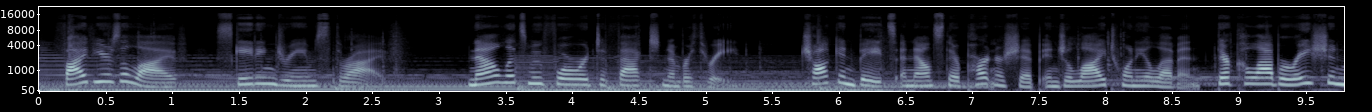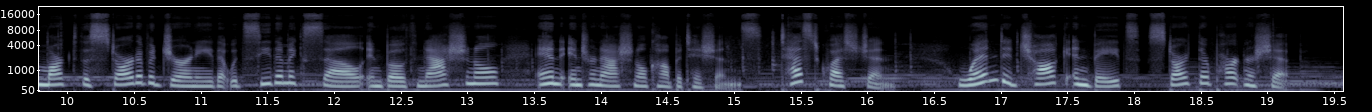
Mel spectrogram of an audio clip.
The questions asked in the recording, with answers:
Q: When did Chalk and Bates start their partnership?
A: Correct answer. July 2011.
